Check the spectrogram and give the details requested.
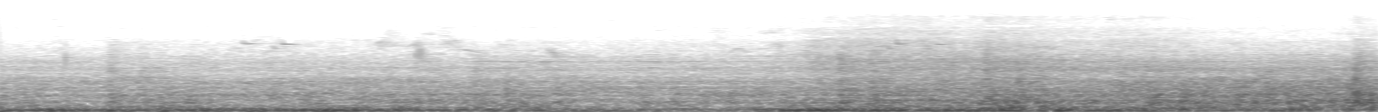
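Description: Yosan Line electric train approaching, a low rumble that grows louder about four seconds in.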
